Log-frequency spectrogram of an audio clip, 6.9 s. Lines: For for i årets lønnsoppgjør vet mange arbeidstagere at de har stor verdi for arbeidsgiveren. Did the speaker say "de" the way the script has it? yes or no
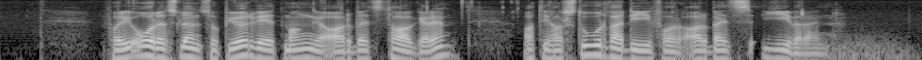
yes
